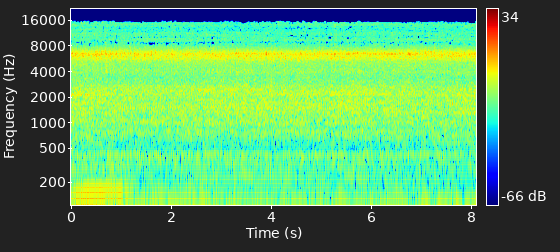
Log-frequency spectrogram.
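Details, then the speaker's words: Dodge Dakota 4-cylinder with a Holley carburetor and electric fuel pump, before rebuild: idle lopes and wavers unevenly from a low-speed circuit fault; covering the opening immediately smooths it and raises the idle. "en el circuito de baja velocidad hay problemas salen del hecho ahorita está inestable la camioneta con el motor"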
